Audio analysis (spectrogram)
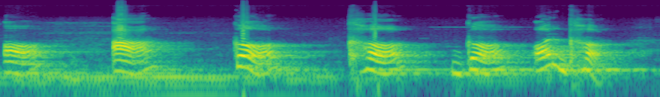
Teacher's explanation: अ बोलते वक्त यह हमारे कंठ से आवाज़ आ रही है, कंठ से ध्वनि निकल रही है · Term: कंठस्य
